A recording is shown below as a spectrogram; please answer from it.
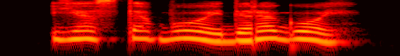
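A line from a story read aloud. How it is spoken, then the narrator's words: Whisper. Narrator (Russian): прошептала Брайс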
